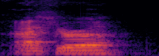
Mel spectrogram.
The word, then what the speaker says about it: Akira: I watched Akira. Is that how you say it? – Yeah. – No. Akira.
